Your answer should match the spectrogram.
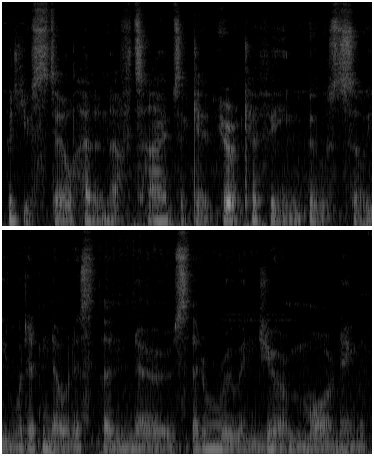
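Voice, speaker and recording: Man playing a slow, gravelly, seductive assassin. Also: mid-range voice, flat delivery, noisy background. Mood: smug, teasing. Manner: slow, deliberate, teasing, smug. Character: calm, flirtatious, obsessive male assassin under interrogation. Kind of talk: intimate ASMR audio roleplay.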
